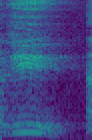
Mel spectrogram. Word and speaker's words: but: ان بوت ان بوت بوت هدف او جول. ممكن منطقش لا لتر تي حرف التي ممكن منطقوش، اقولها ان بو ان بو ان بو او بوت.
